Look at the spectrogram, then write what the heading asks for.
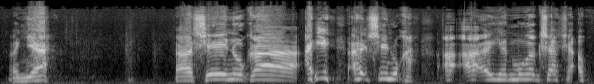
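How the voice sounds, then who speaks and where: A man with an Ilocano accent playing an excitable, bewildered country fellow in a radio comedy drama. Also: very high voice, slow, dry recording, full character voice. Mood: frightened. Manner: exclamatory, theatrical.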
